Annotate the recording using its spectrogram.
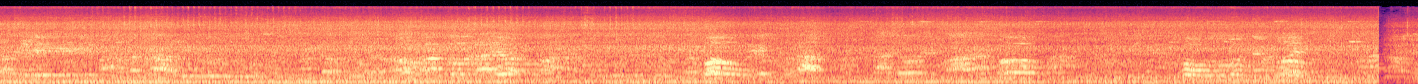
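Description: Indistinct voices and occasional calls from people along a road, over the steady low hum of idling motorcycle engines, which fades somewhat after about five seconds.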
